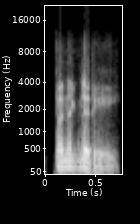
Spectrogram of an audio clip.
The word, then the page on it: benignity: American English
